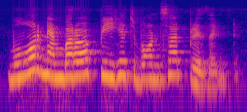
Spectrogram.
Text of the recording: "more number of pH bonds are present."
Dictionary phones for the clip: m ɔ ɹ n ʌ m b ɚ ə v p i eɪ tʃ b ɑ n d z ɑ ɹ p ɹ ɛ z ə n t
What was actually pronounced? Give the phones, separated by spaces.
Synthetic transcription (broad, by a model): m ɔ ɹ n ʌ m b ɚ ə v p i eɪ tʃ b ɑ n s ɑ ɹ p ɹ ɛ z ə n t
